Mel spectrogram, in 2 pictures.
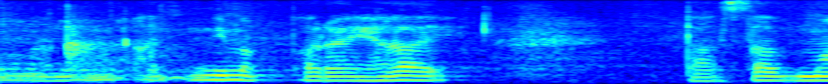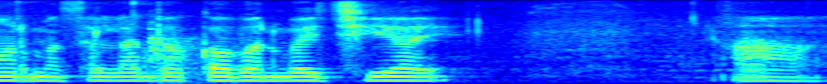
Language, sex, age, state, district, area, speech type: Maithili, female, 30-45, Bihar, Samastipur, rural, spontaneous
